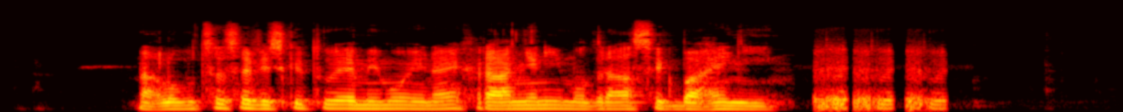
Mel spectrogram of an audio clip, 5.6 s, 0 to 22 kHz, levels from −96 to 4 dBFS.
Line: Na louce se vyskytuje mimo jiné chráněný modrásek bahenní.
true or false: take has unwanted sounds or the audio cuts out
true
